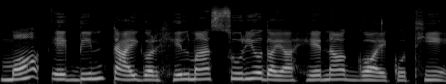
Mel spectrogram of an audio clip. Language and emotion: Nepali, neutral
